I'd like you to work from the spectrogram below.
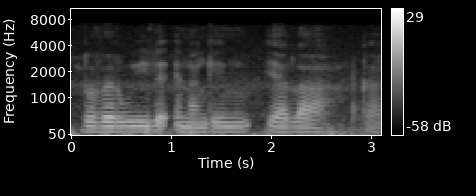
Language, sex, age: Tsonga, male, 25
